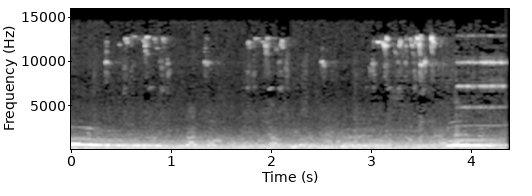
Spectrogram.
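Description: Emergency vehicle siren wailing: one long rise and slow fall in pitch over about a second and a half, and a shorter swell near the end.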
